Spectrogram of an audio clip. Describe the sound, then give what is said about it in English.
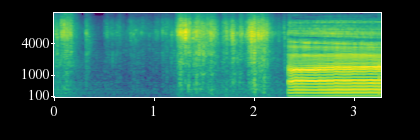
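Crinkling and tearing of a Magic the Gathering card pack's wrapper as it is opened, in bursts of crisp rustling. It cuts off abruptly into a loud, steady buzzing tone. “You're opening Magic the Gathering packs here.”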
